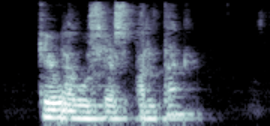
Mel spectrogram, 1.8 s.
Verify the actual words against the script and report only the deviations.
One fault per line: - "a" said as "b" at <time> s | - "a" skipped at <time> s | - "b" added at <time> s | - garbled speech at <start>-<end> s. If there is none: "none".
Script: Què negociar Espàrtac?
none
